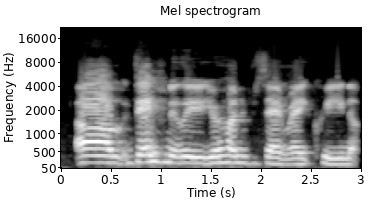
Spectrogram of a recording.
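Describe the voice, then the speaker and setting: A woman with a Scottish accent. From Scotland, Edinburgh. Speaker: model, actress and comedian. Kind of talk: casual chat.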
